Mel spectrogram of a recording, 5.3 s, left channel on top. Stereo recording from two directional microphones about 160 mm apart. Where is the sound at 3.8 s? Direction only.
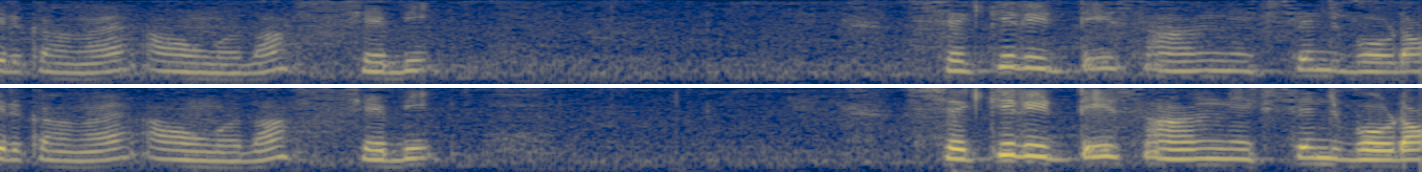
45° right (ahead or behind).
